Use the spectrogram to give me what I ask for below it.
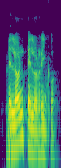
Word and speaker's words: Pelón Pelo Rico: So this is, how do you pronounce it? Pelón. Pelón. Pelo. Pelón. Pelón. Pelo. Pelo rico. Pelón. Pelón. Pelón pelo rico.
